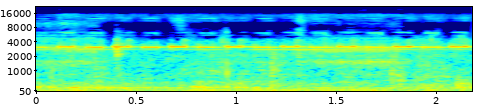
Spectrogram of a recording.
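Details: SLE2000 neonatal ventilator in a NICU training demonstration, sounding while alarm limits are widened to maximum and minimum before inspiratory pressure is set: fast shrill beeps, about four a second, with faint room noise; ventilator pressure alarm.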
